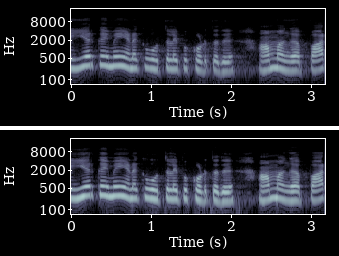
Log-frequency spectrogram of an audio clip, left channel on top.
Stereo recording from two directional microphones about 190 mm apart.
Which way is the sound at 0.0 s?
25° right (ahead or behind).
